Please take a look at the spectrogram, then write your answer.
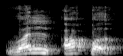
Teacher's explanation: قاف میں جزم آ گیا تو یہاں پر قلقلہ کرنا ہے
